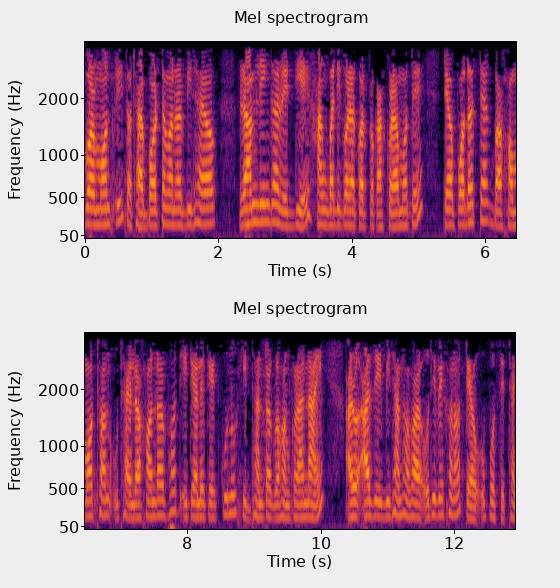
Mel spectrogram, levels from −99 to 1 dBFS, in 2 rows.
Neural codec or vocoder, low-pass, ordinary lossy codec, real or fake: none; 3.6 kHz; AAC, 32 kbps; real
